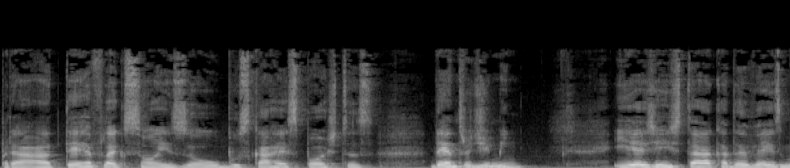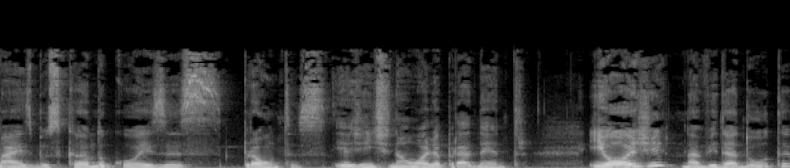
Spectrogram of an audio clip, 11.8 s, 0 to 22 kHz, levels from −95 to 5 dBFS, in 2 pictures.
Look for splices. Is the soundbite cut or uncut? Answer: cut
